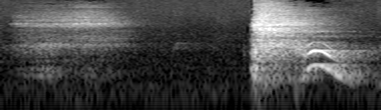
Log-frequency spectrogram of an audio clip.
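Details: Sneeze during a challenge to sneeze with eyes open: short indrawn breath followed by one sharp, explosive sneeze.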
